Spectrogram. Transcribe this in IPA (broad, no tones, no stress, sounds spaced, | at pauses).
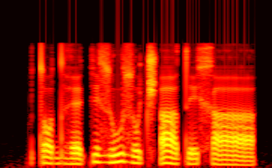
t ɔ dʱ ɛ k ɪ z u z o t͡ʃʼ a t̪ e x a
